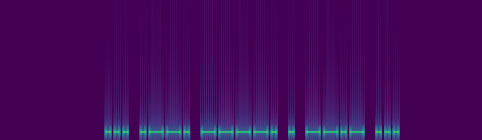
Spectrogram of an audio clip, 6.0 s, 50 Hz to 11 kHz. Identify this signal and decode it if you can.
Morse code, heard as a keyed tone, about 22 wpm, 700 Hz. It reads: SP9EQS
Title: DXCC-100 Call Signs - 6 Characters - Repeated 3x - 22wpm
